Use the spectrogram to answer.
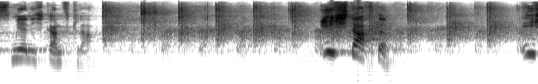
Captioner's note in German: Beifall Freie Demokraten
